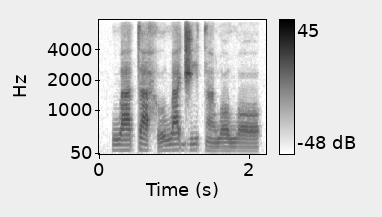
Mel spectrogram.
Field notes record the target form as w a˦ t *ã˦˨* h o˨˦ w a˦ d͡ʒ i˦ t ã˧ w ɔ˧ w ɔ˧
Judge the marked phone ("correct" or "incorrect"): incorrect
